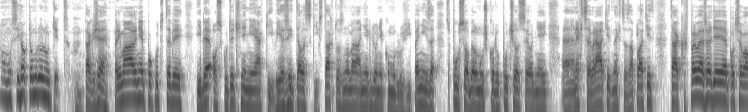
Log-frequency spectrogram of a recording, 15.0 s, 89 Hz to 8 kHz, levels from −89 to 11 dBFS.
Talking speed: 155 wpm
